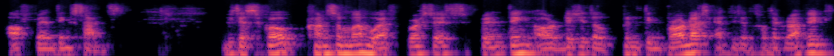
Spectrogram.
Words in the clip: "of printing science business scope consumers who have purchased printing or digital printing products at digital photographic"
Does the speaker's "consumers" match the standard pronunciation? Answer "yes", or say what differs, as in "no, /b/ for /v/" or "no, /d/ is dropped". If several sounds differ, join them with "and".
no, /z/ is dropped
